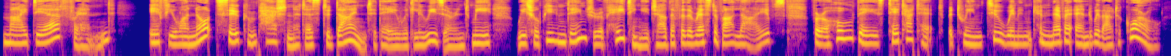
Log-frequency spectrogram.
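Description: A woman's voice: on the low side, lively intonation, normal speed, darkish tone, dry recording, clean studio sound. A woman voicing a genteel young society lady, arch and formal, in a letter read aloud from a classic novel. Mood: affected, sociable. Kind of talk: dramatised classic novel reading.

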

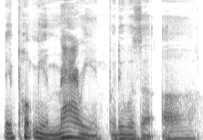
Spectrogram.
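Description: Man, New York accent, low husky voice, dry close mic, streetwise profane storytelling. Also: fast, darkish tone, no echo. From Harlem, New York. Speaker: guest telling his life story. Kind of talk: casual storytelling interview.

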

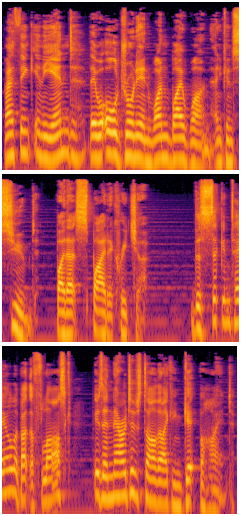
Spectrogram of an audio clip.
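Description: A man's voice: fairly high pitch, normal speed. An Australian man hosting a podcast, giving casual, reflective commentary. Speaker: podcast host. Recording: faint music behind voice.

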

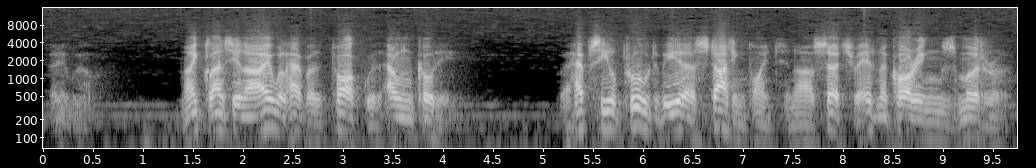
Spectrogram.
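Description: An actor playing a calm, probing, authoritative private investigator in a 1940s radio drama, measured, formal and stern. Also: male voice, fairly low pitch. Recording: dull old 1940s radio broadcast.

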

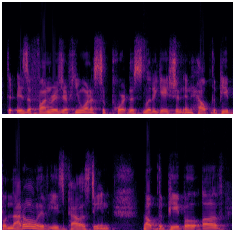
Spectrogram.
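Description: A man's voice: fairly low pitch, quick pace, dull audio. A man as a guest on a talk show, speaking urgently and emphatically, often restarting his sentences. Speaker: guest, legal advocacy group representative. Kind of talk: animated call-in interview.

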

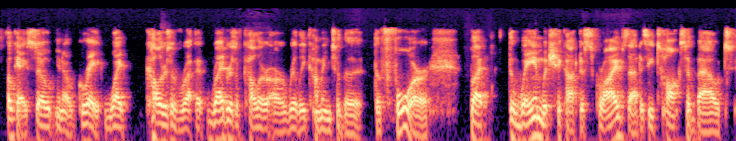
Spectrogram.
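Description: Low, husky man, muffled audio. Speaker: podcast guest, poet and critic. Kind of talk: conversational literary discussion.

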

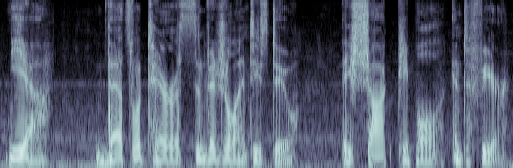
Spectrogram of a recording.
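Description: An actor playing a curt, guarded, world-weary lawman in an audio drama, with blunt, terse delivery and a gravelly voice. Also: low voice, a little slow, a bit bright, a little hiss or hum, full character voice. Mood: guarded, dismissive. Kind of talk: full-cast audio drama acting.

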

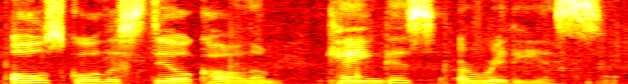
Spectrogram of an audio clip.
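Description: A woman who mentors a newcomer to a hidden magical world. Her voice sits low. She is brisk and playful, prompting and teasing in audio drama dialogue. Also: lively intonation, mellow, slight background noise. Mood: playful, approving.

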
